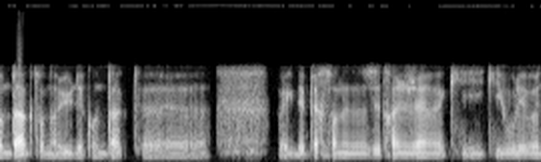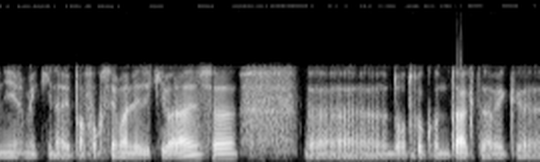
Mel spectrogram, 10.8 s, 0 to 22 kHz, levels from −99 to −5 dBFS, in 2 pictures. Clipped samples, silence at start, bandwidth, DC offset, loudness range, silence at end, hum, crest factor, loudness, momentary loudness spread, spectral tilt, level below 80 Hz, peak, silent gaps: under 0.1%; 0 s; 5 kHz; under 0.1%; 4 LU; 0 s; none; 22 dB; -23 LUFS; 13 LU; -7.5 dB/octave; -74 dBFS; 0 dBFS; none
